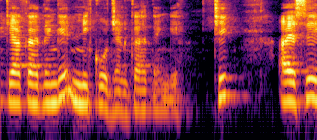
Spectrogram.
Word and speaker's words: pnicogen: P silent है, PNICOGEN, निकोजन।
